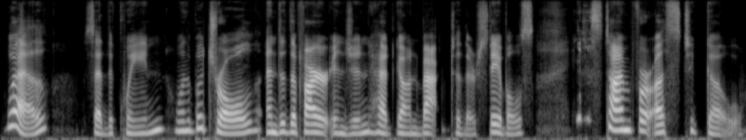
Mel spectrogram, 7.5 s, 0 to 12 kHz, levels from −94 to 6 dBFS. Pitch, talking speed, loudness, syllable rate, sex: 200 Hz, 195 wpm, -21 LUFS, 4.5 syllables/s, female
